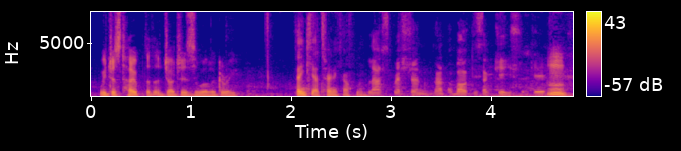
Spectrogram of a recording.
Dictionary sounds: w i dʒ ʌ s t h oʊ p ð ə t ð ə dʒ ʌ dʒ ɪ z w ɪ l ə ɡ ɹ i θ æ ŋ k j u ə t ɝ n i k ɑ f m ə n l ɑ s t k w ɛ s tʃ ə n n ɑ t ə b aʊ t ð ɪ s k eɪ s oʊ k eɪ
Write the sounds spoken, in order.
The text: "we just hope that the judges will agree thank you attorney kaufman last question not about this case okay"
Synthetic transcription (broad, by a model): w i dʒ ʌ s t h oʊ p ð ə t ð ə dʒ ʌ dʒ ɪ z w ɪ l ə ɡ ɹ i θ æ ŋ k j u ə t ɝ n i k ɑ f m ə n l ɑ s t k w ɛ s tʃ ə n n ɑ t ə b aʊ t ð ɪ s k eɪ s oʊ k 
